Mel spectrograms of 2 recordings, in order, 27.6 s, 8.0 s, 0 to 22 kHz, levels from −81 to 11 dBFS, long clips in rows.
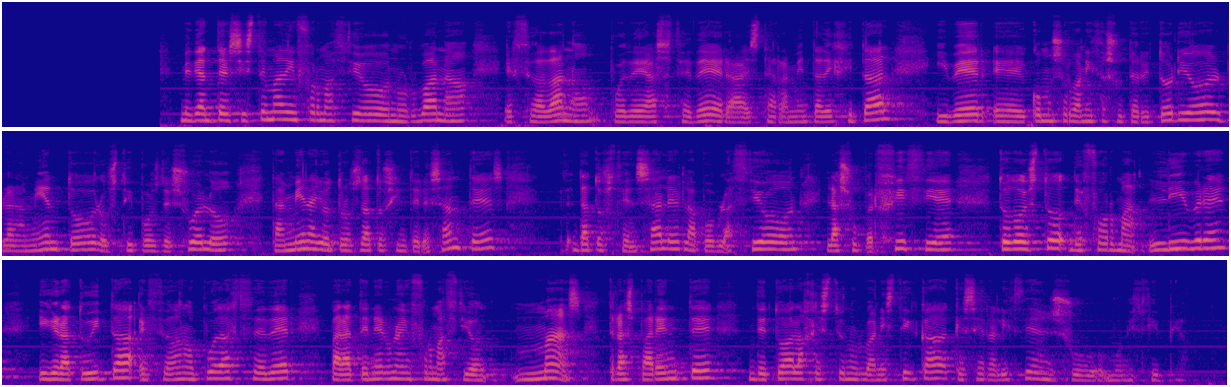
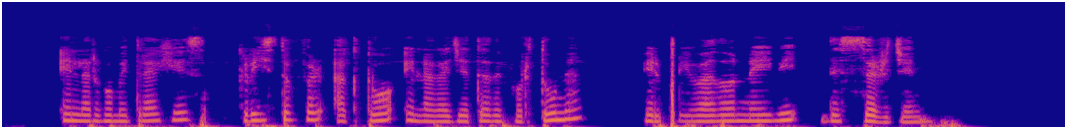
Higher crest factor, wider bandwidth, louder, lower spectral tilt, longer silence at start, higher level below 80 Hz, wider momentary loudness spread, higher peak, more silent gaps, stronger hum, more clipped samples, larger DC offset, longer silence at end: about the same, 20 dB vs 24 dB; first, 16 kHz vs 7.4 kHz; second, -31 LUFS vs -25 LUFS; about the same, -4 dB/octave vs -4.5 dB/octave; first, 1.2 s vs 0.45 s; second, -64 dBFS vs -36 dBFS; about the same, 8 LU vs 7 LU; second, -12 dBFS vs -2 dBFS; second, none vs 4.60-4.80 s; neither; neither; neither; second, 0.1 s vs 0.75 s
